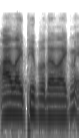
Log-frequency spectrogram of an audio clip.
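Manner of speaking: ordinary delivery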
